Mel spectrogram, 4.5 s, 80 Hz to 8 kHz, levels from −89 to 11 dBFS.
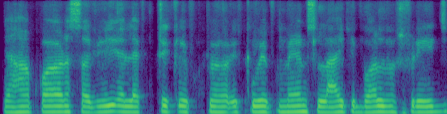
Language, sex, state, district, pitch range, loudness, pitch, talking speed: Hindi, male, Bihar, Katihar, 140-145 Hz, -15 LUFS, 145 Hz, 145 wpm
